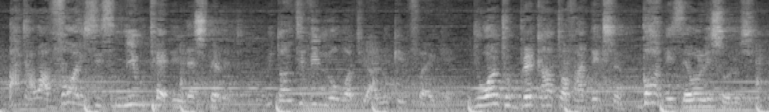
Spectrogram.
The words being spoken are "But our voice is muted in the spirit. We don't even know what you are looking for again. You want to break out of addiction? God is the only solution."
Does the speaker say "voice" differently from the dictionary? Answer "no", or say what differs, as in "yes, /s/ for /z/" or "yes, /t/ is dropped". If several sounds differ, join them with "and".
no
